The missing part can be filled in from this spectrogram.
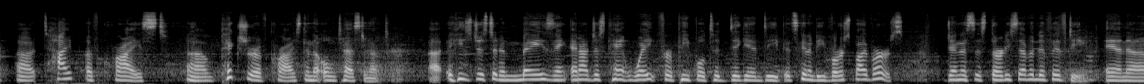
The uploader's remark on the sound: at the LCMS Youth Gathering in Houston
